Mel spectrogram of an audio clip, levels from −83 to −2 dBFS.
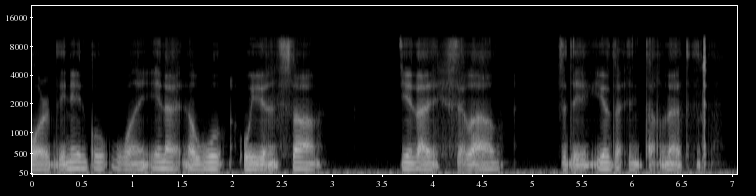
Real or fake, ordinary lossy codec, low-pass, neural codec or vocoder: fake; MP3, 96 kbps; 9.9 kHz; autoencoder, 22.05 kHz, a latent of 192 numbers a frame, VITS, trained on many speakers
